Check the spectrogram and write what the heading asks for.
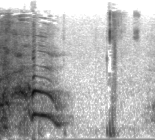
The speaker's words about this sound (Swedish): Prosit! Vet du vad jag märkt när man har lyssnat nu när vi har gjort två poddavsnitt? Att du nyser?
